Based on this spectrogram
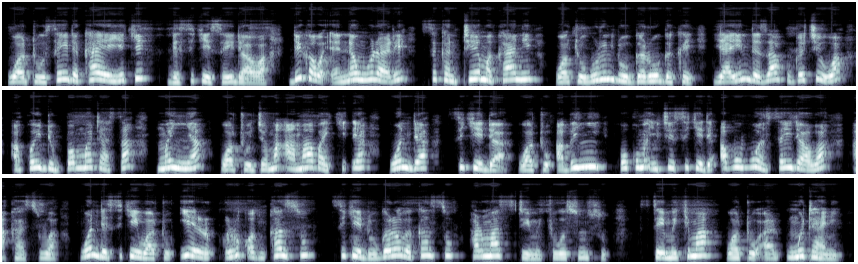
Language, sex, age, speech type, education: Hausa, male, 15-29, spontaneous, secondary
